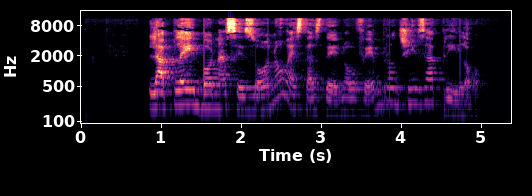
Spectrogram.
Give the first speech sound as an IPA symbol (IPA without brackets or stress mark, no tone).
l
